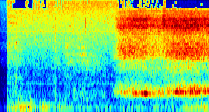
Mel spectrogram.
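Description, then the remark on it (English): A person tries to imitate a loon call, starting with rough, breathy blowing and then producing an airy, wavering whistle-like tone that stays mostly breath. A single attempt, no talking. “That sounds like air. This is the loon breathing.”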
